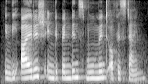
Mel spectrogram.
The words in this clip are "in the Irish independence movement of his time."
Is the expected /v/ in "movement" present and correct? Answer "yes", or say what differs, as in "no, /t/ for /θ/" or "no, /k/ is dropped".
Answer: yes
